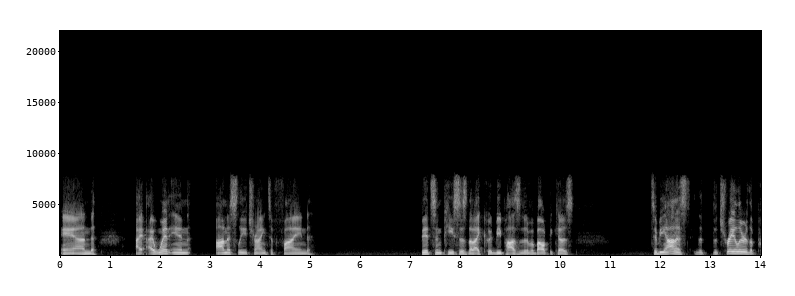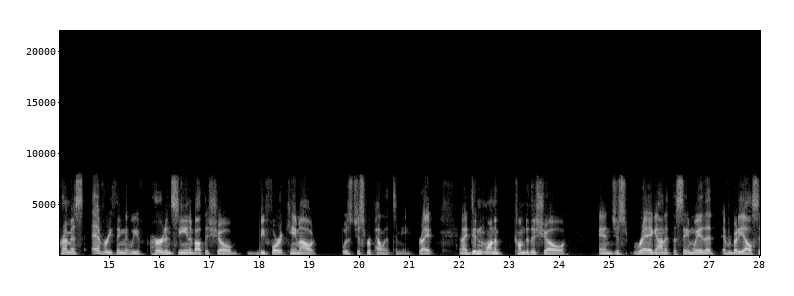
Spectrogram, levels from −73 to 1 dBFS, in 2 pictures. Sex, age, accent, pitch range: male, 30-49, American, 110-135 Hz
